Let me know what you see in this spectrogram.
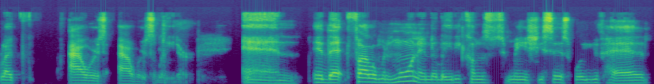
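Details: Aphasia following two strokes, in a person living with aphasia.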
